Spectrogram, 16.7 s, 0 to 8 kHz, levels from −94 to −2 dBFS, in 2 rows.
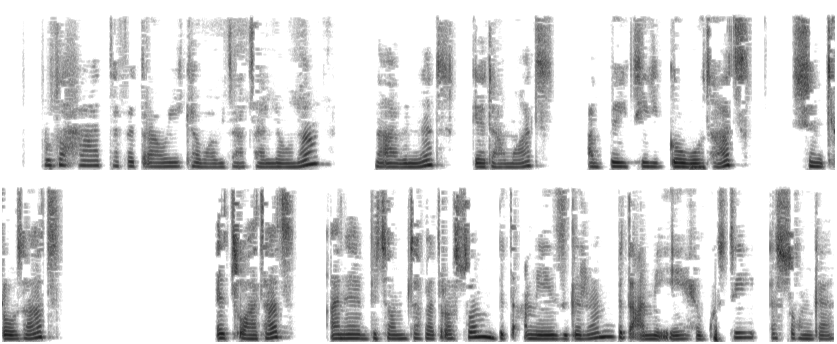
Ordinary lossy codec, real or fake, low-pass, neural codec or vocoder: MP3, 32 kbps; real; 7.2 kHz; none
